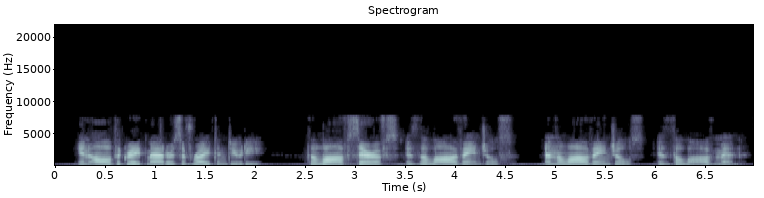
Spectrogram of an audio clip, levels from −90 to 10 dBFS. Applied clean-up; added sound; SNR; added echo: none; none; none; none.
